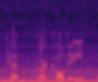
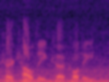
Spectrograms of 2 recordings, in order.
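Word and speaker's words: Kirkcaldy: his land King Horn Kodi not Ki Kodi and marage and then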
